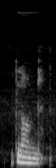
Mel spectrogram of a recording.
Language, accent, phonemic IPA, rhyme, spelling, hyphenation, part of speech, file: English, Southern England, /blɒnd/, -ɒnd, blond, blond, adjective / noun / verb, LL-Q1860 (eng)-blond.wav
- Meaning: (adjective) 1. Of a bleached or pale golden (light yellowish) colour 2. Of a bleached or pale golden (light yellowish) colour.: Particularly of a person, having blond hair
